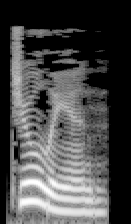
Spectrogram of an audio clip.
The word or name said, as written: julien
